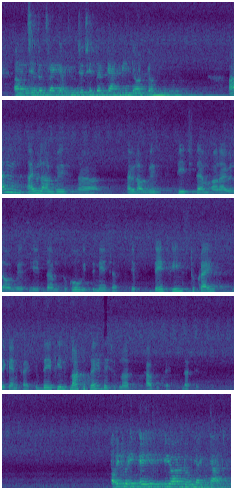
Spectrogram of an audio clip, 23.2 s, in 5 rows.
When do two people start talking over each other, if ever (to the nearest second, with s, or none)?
none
